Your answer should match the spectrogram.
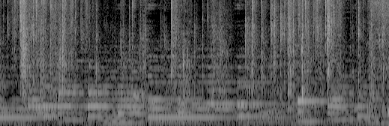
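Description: Background music of slow held notes, with a small clear plastic bag of Lego pieces crinkling as it is torn open and the pieces tipped out.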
